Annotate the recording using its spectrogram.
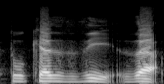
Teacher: Tukazzi za, makhrajnya agar sempurna kita lafalkan dari ujung lidah kita menempel dengan gigi dari atas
